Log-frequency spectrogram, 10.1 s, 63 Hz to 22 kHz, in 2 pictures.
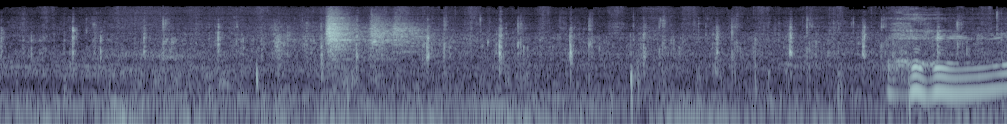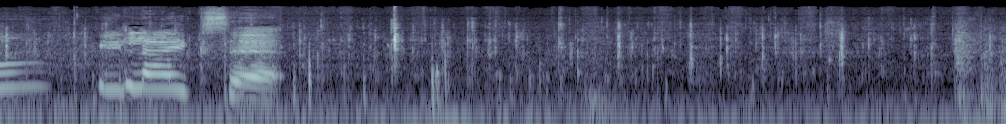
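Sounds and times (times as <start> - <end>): dog licking clicks: 0.0 - 10.0.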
